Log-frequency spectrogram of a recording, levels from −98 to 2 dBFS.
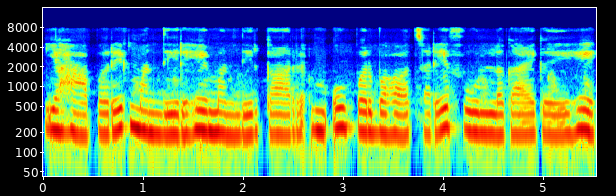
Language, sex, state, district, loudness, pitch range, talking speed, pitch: Hindi, female, Odisha, Nuapada, -14 LUFS, 190-215 Hz, 150 wpm, 195 Hz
